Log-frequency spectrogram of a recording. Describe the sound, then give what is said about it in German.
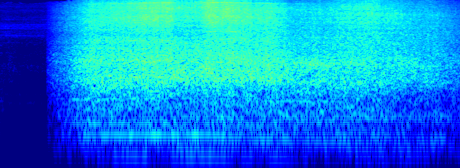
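After a brief silence, dense road traffic rises and stays loud, a steady roar of cars braking at a road bottleneck in the village of Mulenz and accelerating again once through, with a low engine hum underneath that eases slightly toward the end. No one speaks. “Autos bremsen am Engpass und geben wieder Gas, wenn sie durch sind.”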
